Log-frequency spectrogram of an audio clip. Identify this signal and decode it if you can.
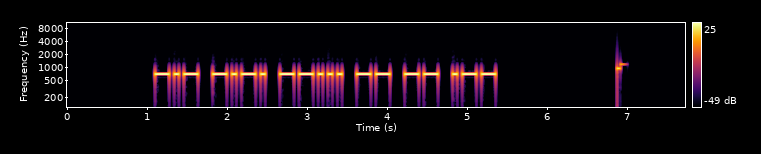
Morse code, heard as a keyed tone, about 21 wpm, 700 Hz. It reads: KC7MMW
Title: USA Call Signs - 4x Character Spacing - 20wpm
